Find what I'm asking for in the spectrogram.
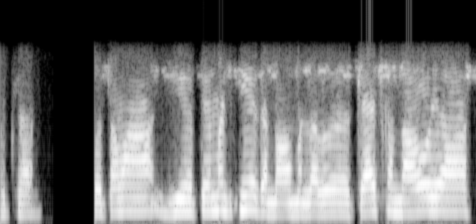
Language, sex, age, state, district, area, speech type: Sindhi, male, 30-45, Delhi, South Delhi, urban, conversation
